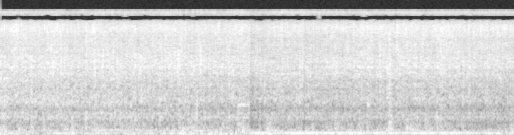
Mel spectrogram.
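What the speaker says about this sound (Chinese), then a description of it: "将处理好的芥菜梗倒入锅中，开大火快速翻炒，让脆嫩的菜梗裹上油香" Mustard green stems tossed in hot oil over high heat give a steady, hissing sizzle throughout, fairly faint, with a low hum joining partway through and no voices.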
